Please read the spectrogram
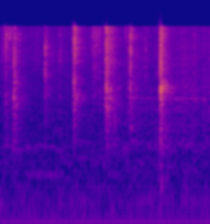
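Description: Dry-erase markers being handled and one uncapped: about six short, sharp plastic clicks, the loudest near the end.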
